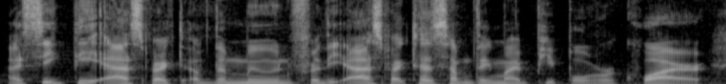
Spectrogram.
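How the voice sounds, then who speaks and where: A man's voice: on the low side, lively intonation, quick pace, natural voice. A man voicing an earnest, slightly awkward female sea creature from a storybook, with formal phrasing. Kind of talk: storybook read-aloud.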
